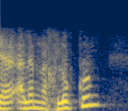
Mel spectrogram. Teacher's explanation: هذا القاف في الكاف، هذا إدغام محض في رواية حفص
